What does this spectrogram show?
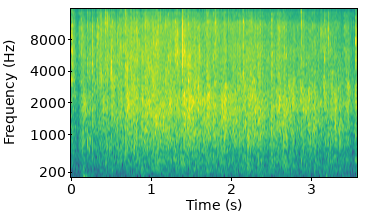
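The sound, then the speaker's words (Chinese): An audience claps steadily for several seconds, a dense wash of many hands at a fairly even loudness with no one speaking over it. “来，给先给他们拍拍手。”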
